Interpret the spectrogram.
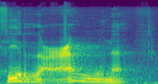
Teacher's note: ro sukun didahului kasrah maka dia dibaca tarqiq tipiskan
